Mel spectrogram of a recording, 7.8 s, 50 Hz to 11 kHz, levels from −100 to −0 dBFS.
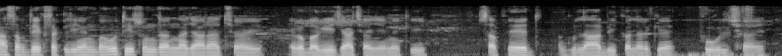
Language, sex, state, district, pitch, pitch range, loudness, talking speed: Maithili, male, Bihar, Samastipur, 105 Hz, 105-115 Hz, -27 LUFS, 160 wpm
